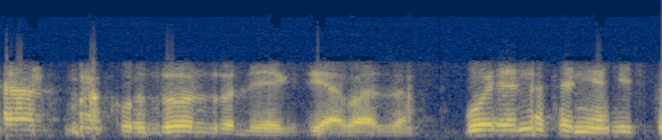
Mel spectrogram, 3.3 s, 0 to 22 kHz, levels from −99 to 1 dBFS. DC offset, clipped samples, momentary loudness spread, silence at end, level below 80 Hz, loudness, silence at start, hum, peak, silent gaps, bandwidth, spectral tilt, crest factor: under 0.1%; under 0.1%; 4 LU; 0.15 s; -68 dBFS; -21 LUFS; 0 s; none; -6 dBFS; none; 5.2 kHz; -7.5 dB/octave; 16 dB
